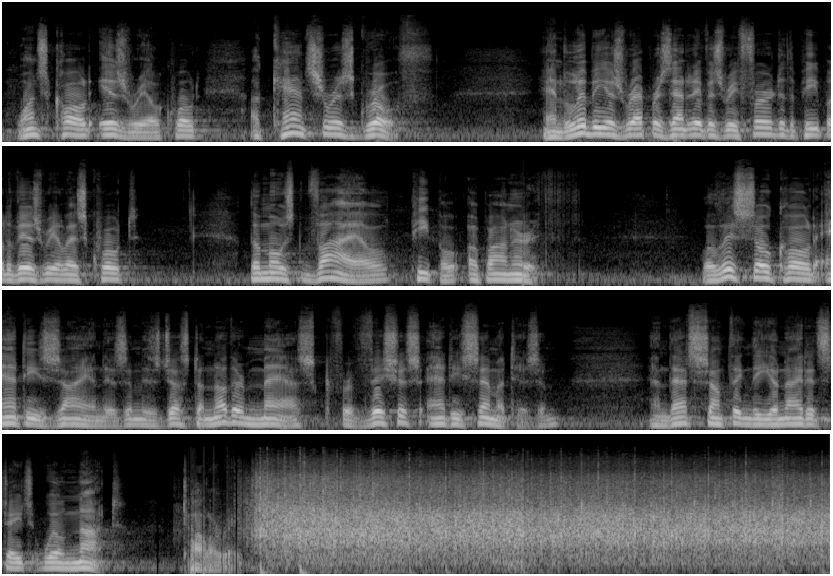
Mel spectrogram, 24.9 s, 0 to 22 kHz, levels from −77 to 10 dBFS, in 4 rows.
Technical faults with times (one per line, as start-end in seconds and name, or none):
10.12-10.61 processor overload crackle
19.81-20.46 processor overload crackle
